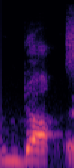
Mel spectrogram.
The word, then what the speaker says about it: DOHX: Ada Dibacanya docs. docs, DOHX gitu ya.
